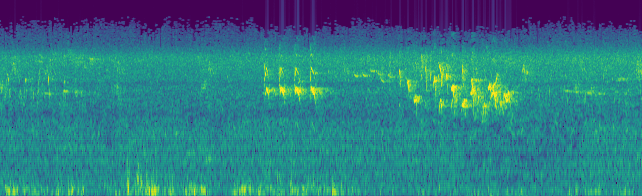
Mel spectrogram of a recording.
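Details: Sacred kingfisher in an Australian backyard: four crisp high notes in a tight row. A different bird then chirps a jumbled phrase, over rustling and low background noise.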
